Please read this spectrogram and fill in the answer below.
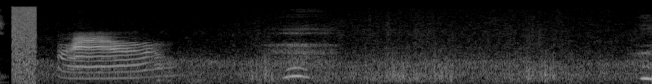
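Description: A short burst of static noise, then a cat meowing: one long meow about half a second in and a shorter, fainter meow about three seconds in, over a low hiss.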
